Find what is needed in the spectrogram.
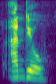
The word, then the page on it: andiu: Wamesa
